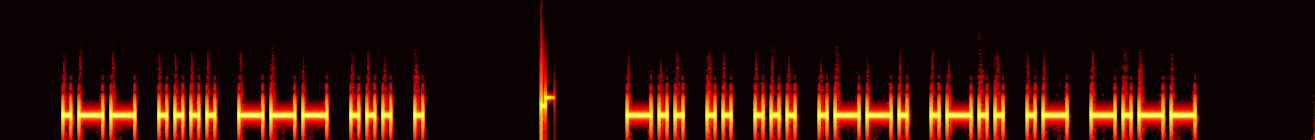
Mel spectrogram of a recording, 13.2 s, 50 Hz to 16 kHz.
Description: Morse code, heard as a keyed tone, about 15 wpm, 700 Hz. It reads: WHOSE DISPLAY
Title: Sentences from Top 1200 Words - New Word Drill Alt - 15wpm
